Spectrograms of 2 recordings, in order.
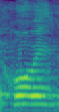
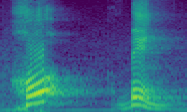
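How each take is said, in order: First: Said in the usual way. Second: JOVEN split as JO, pause, VEN; syllable by syllable. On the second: Shown as a demonstration. Teacher checking joven for vowel sequences, syllable by syllable. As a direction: slowly separate JOVEN into two syllables.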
